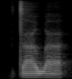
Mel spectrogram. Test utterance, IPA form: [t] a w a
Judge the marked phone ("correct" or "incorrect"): correct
